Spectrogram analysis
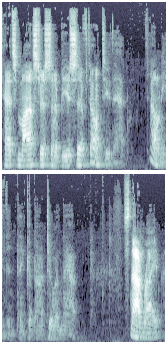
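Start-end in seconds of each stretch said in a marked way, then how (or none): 0.0-4.8 very soft, low admonishment; hushed, feigned moral horror; mock-solemn disapproval.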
